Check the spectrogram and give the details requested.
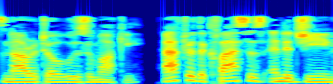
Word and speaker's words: Naruto Uzumaki: in Naruto's name I'm not sure how you pronounce this I'll give it a shot though he thought to himself narat Uzumaki Naruto raises his hand and begrudgingly said it's Naruto Uzumaki after the classes ended Jean and Naruto were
